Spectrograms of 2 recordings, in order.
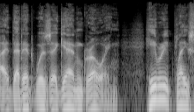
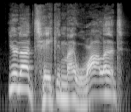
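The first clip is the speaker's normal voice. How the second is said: defiant yell; 14 semitones higher, 8 dB louder than usual. Acted. Kid defying the bully.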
